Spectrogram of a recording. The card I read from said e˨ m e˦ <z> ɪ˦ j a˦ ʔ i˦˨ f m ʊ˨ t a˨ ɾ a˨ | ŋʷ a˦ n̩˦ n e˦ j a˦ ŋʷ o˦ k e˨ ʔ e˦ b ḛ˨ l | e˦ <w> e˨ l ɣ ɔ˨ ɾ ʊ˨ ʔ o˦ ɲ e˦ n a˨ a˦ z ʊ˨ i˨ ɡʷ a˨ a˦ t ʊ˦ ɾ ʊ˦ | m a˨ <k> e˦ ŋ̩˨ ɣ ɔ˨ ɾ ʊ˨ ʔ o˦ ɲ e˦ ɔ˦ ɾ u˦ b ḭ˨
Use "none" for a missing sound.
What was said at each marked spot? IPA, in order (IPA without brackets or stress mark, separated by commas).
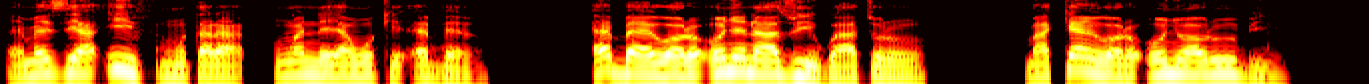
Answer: z, b, k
